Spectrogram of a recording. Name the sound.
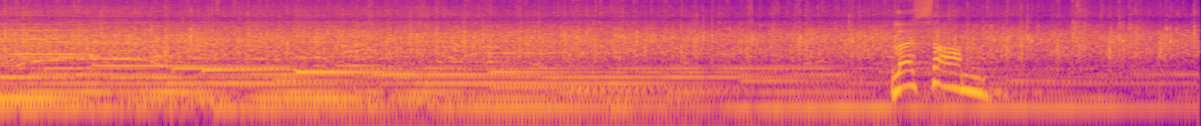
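audience clapping hands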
